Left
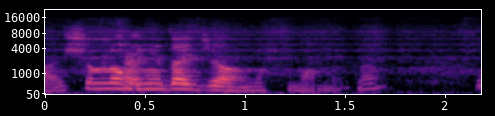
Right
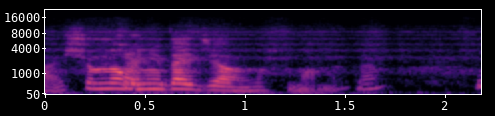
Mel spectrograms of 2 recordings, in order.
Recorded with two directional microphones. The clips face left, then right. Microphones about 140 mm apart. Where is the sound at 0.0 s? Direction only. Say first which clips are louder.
Left 1 dB; 5° right (ahead or behind).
